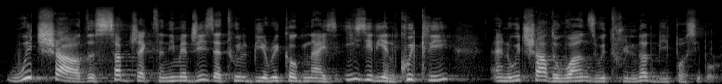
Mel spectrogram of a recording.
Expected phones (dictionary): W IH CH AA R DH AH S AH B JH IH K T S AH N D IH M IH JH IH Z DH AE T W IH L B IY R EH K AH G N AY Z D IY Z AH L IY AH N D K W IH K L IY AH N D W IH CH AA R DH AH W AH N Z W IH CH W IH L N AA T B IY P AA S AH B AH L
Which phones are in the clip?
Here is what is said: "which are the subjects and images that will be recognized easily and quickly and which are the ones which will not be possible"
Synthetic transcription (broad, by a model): W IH CH AA R DH AH S AH B JH IH K T S AH N D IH M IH JH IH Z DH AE T W IH L B IY R EH K AH G N AY Z D IY Z AH L IY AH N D K W IH K L IY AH N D W IH CH AA R DH AH W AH N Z W IH CH W IH L N AA T B IY P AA S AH B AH L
